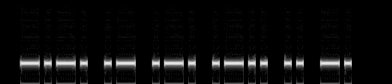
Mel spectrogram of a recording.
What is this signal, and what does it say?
Morse code, heard as a keyed tone, about 20 wpm, 1000 Hz. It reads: CARLIN
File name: qotdfiles / 20wpm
